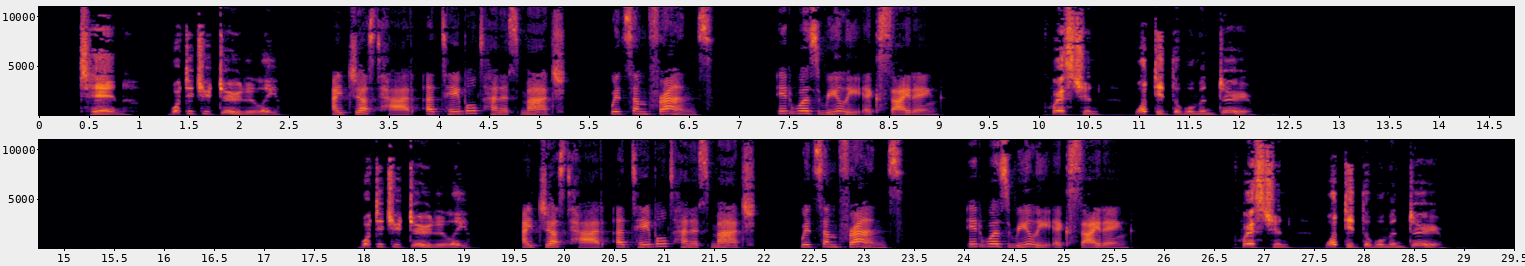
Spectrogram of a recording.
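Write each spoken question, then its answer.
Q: What did the woman do?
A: She had a table tennis match with some friends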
